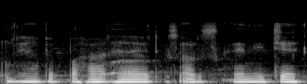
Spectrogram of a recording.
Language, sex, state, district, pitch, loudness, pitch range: Hindi, male, Madhya Pradesh, Bhopal, 120 Hz, -14 LUFS, 120-125 Hz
